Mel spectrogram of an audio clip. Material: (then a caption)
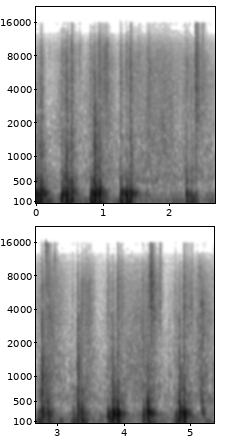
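Paper. A medium softcover paperback with a white and dark green paper cover and a solid block of pages is held in the hands and tapped and scratched on the cover with the fingertips. Quick clusters of dull, low, hollow taps with almost no ring alternate with soft, brief papery scratches, separated by short quiet gaps.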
